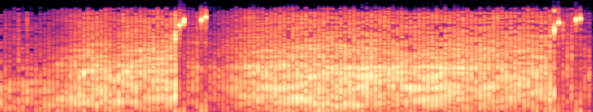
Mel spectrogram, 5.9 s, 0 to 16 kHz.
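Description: A countersink turning in the Grizzly G4015Z mill spindle, cutting chamfers into tapped holes in a cast iron plate. The cut gives a rapid, even rattle, with sharp ticks about two seconds in and again near the end.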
